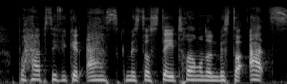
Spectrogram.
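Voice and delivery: put-on Creole accent. Retelling a line that a character says about two other characters, imitating a Creole accent. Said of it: "she's got like this fucking Creole accent".

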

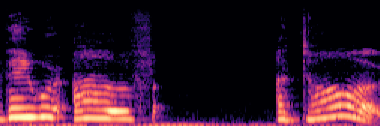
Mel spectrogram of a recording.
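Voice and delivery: conspiratorial, secretive, confiding tone. Voicing a character who leans in to reveal the ashes: conspiratorial. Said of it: "leans in very conspiratorially and she's like".

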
